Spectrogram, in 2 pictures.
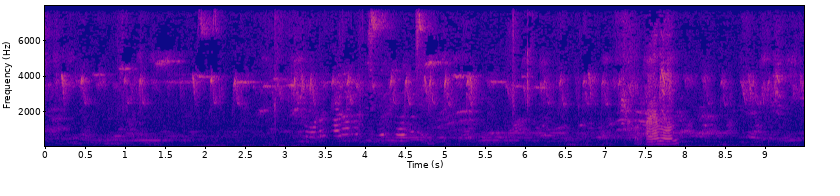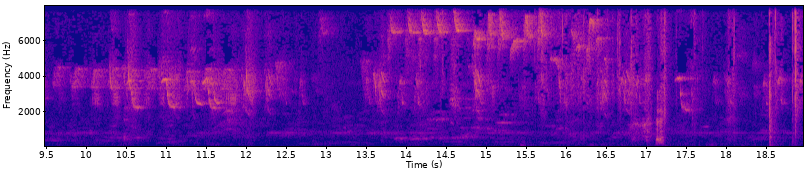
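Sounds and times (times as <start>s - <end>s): small birds chirping: 0.0s - 18.9s.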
